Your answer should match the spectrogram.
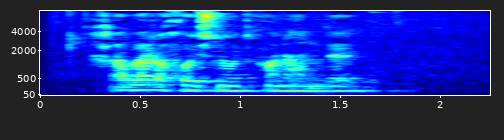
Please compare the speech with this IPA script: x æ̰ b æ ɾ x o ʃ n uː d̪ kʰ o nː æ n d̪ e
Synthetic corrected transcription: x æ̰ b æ ɾ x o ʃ n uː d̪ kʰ o n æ n d̪ e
